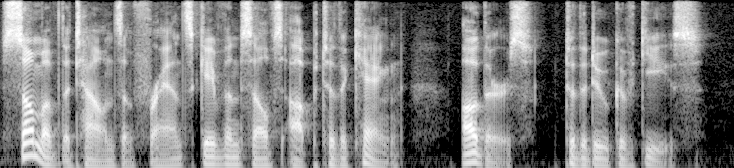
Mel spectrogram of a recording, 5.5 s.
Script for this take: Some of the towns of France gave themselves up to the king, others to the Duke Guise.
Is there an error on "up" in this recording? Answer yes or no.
no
